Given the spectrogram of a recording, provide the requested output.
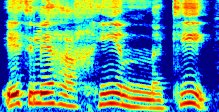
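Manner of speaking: ordinary talk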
